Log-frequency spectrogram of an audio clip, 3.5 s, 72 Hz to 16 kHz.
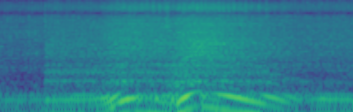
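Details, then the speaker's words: Red Honda Civic Si FA5 (8th gen), 79,000 miles. Revved up and falling back, a light rattly ticking rides over the drone; valves sound loose and need adjusting. "he's a big time valve adjustment that's for sure"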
